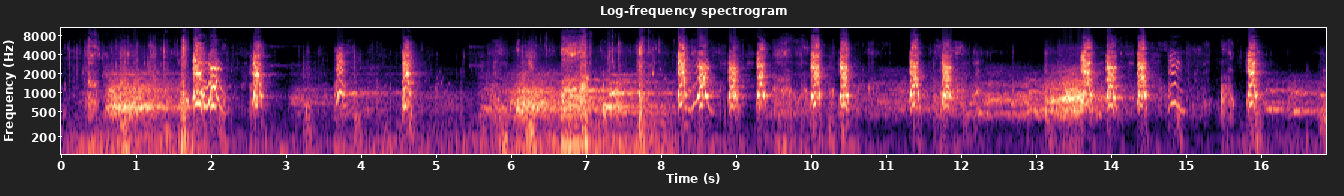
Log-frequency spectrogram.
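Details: A dog playing with a ball gives a long, irregular run of sharp barks and higher yips, some in rapid clusters, over a steady background hum.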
